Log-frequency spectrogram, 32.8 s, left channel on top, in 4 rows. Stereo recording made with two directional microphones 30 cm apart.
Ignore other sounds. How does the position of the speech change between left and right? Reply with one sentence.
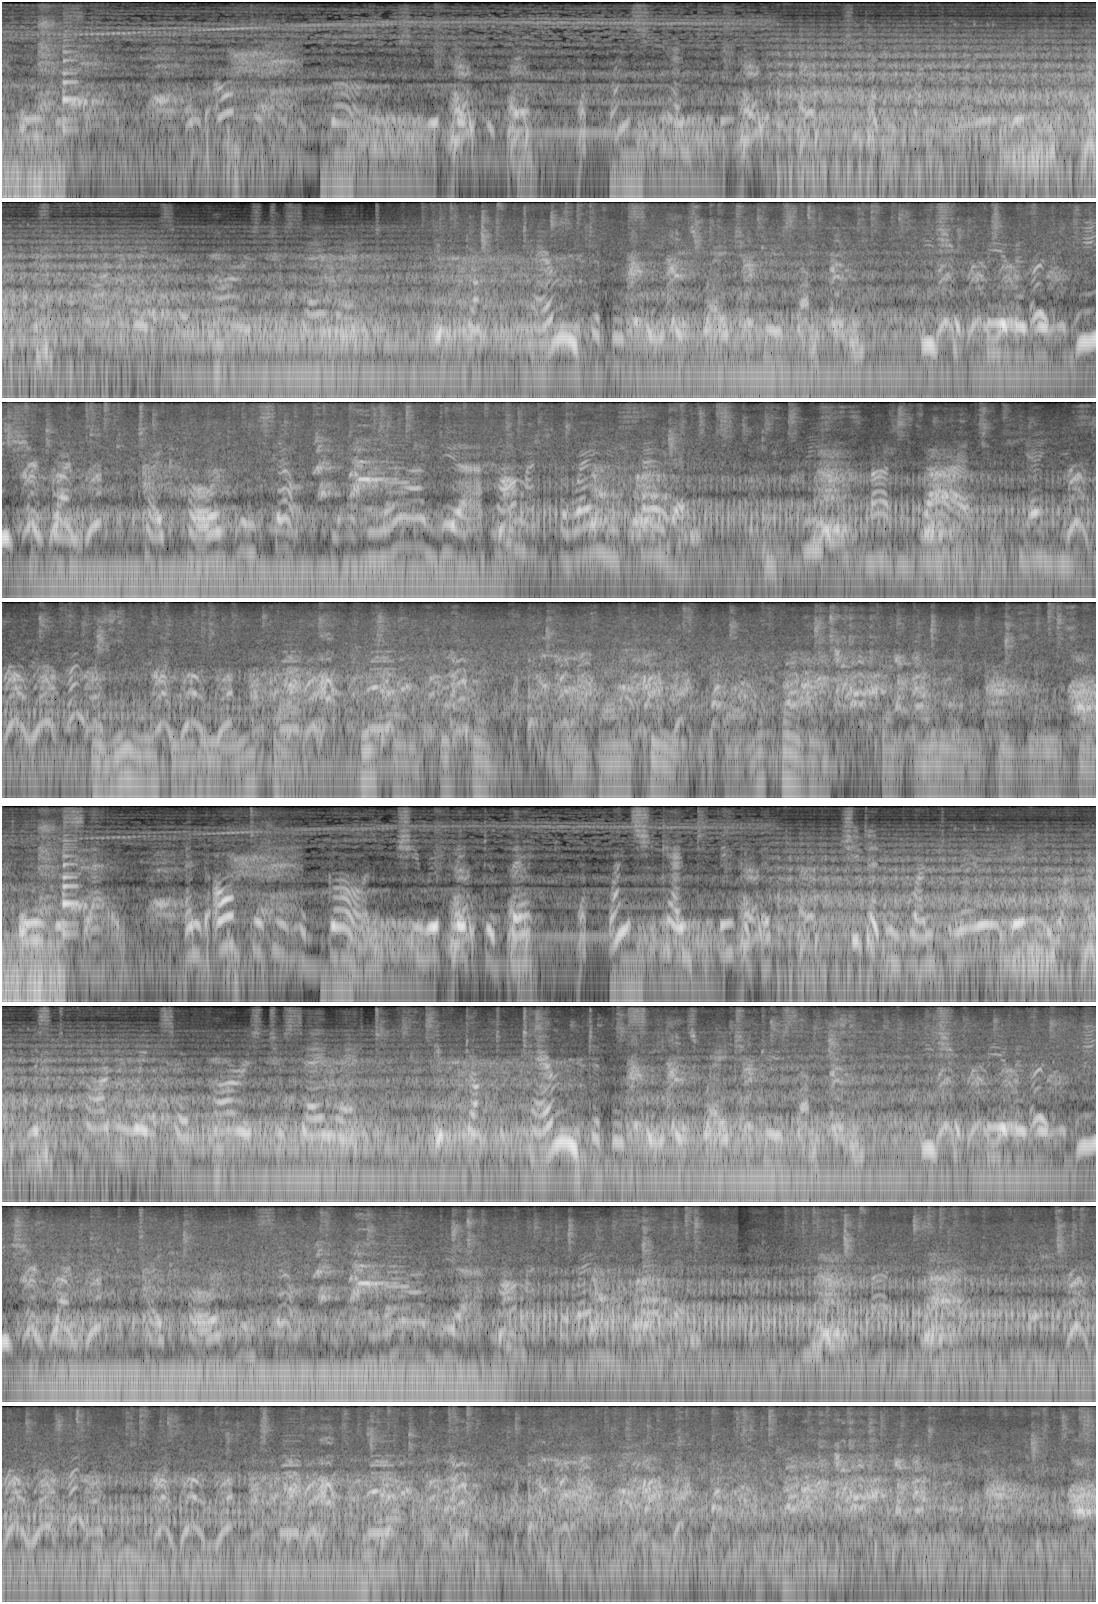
You can hear the speech move to the left.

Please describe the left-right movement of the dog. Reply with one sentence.
In this clip you hear the dog travel towards the right.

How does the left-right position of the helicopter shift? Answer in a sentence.
You can hear the helicopter move from left to right.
